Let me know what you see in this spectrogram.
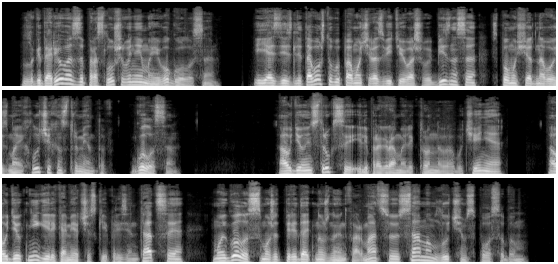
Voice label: male russian voice over talent narrative

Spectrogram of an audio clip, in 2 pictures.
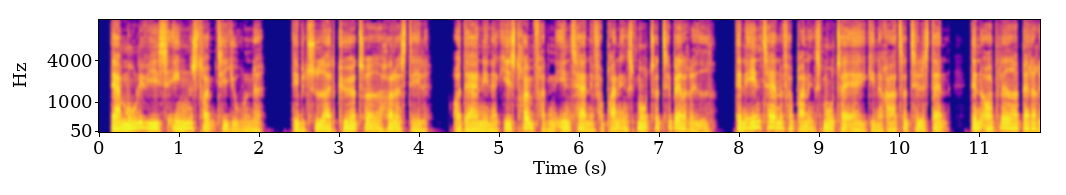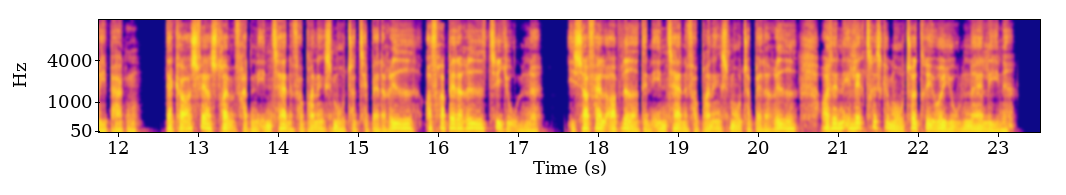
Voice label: male danish voice over narrative

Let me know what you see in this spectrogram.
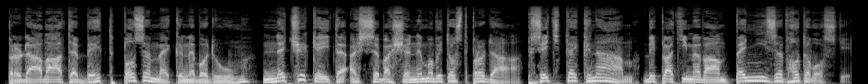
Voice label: male czech voice over narrative

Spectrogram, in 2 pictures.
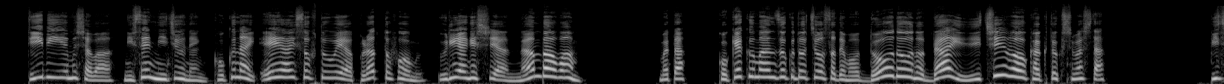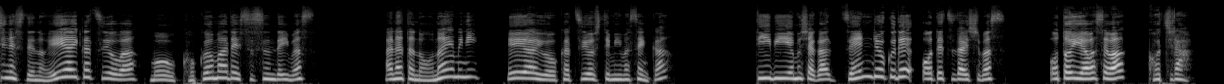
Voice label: female japanese voice over sales

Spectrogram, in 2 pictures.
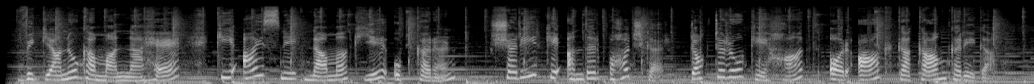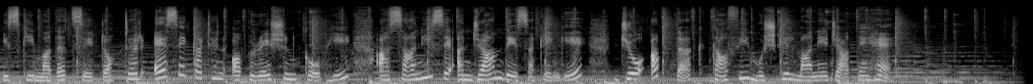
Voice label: female hindi voice over upbeat

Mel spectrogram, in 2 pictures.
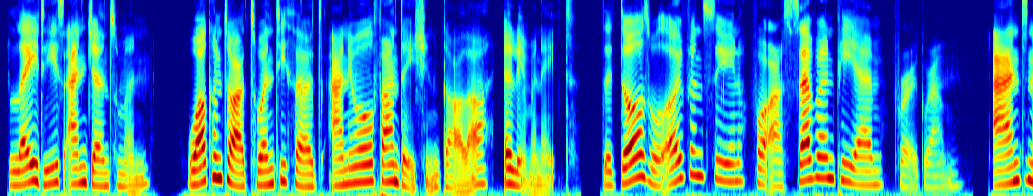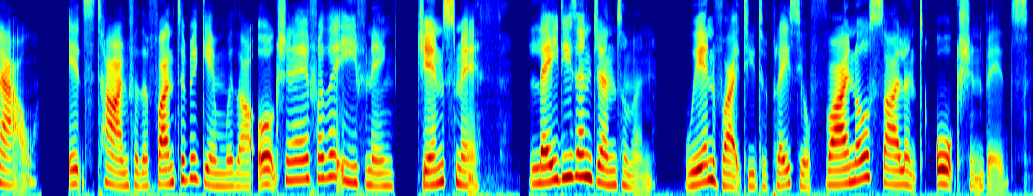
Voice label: girl british voice over upbeat, english british

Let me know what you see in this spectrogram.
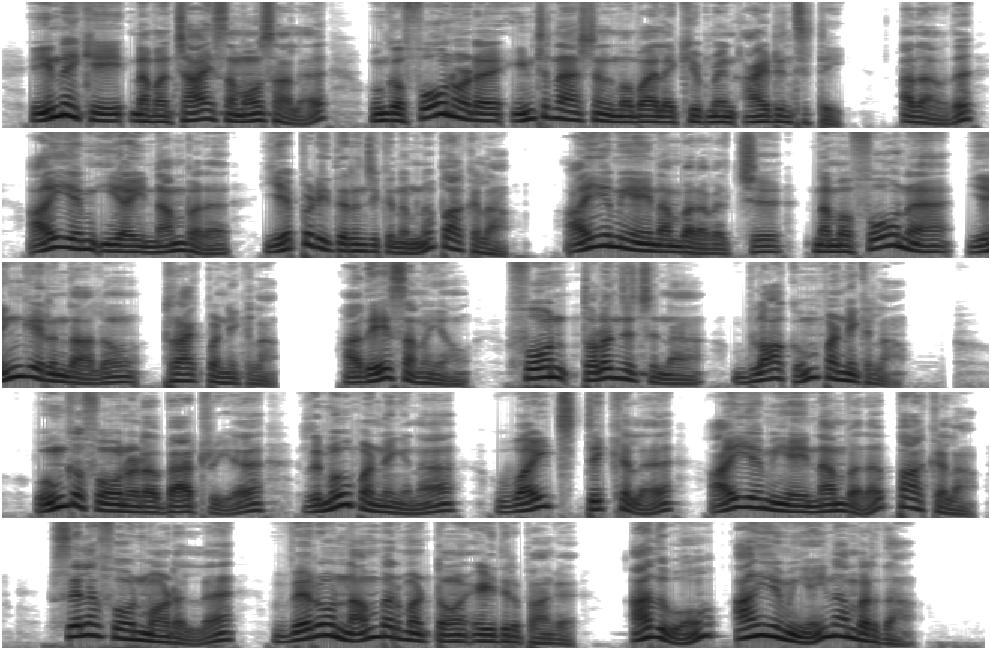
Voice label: male tamil voice over talent narrative

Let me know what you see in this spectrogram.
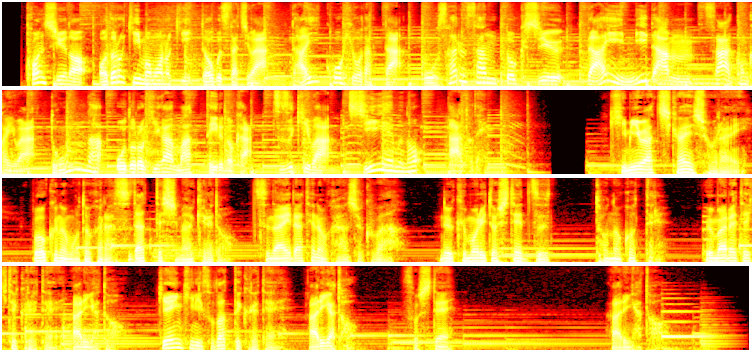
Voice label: male japanese voice over talent sales

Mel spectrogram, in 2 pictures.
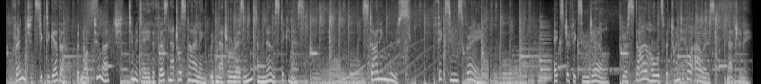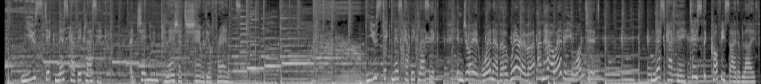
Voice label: female british voice over sales; english british

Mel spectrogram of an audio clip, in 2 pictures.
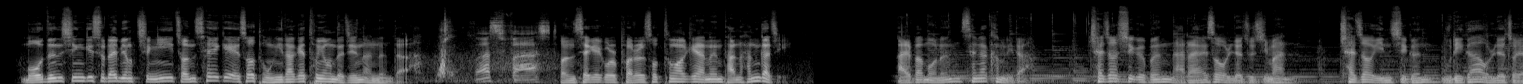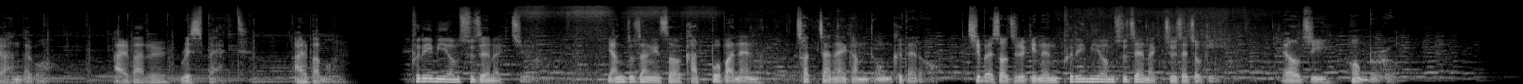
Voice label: male korean voice over talent sales

